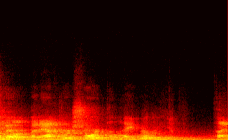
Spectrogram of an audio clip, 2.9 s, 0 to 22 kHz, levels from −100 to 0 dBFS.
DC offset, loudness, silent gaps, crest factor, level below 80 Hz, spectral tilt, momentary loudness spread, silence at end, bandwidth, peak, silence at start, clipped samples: under 0.1%; -33 LUFS; none; 18 dB; -44 dBFS; -7.5 dB/octave; 13 LU; 0 s; 8.6 kHz; -16 dBFS; 0 s; under 0.1%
